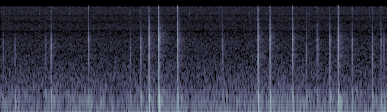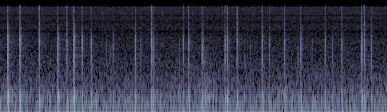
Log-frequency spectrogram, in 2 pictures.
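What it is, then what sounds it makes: Wooden tabletop. Long, almond-shaped painted nails on both hands tap a flat, solid, dark-brown wooden tabletop. The result is a quiet, quick, irregular patter of short, dry clicks, each with a bright tick over a soft low knock, that dies away almost instantly.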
